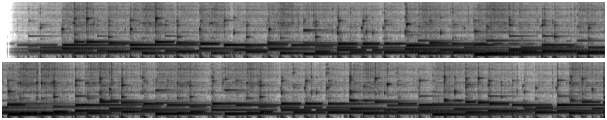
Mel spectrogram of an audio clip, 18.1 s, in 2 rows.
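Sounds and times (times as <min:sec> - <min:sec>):
mbira: 0:00.1 - 0:18.0.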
